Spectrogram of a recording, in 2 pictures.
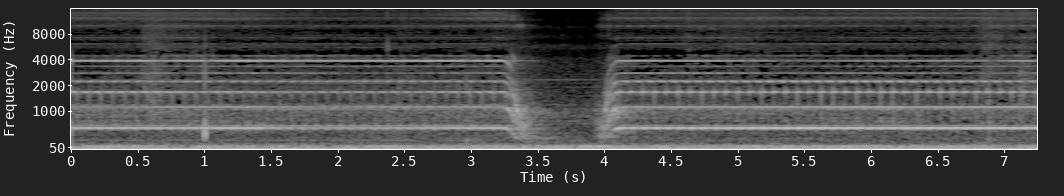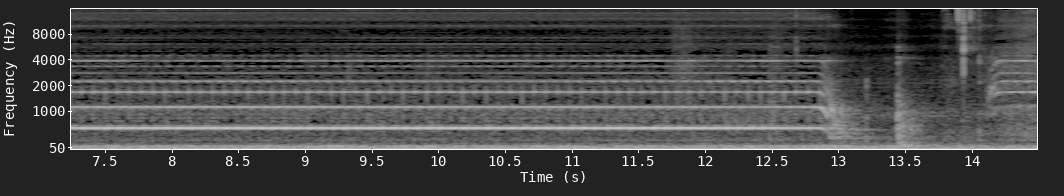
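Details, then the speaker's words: NEMA 24 5 A stepper on a Stepperonline CL57Y closed-loop driver with Centroid Acorn, set aside to sound as if bolted to a machine: clean steady whine near 600 Hz with a short pause; normal running. "I'll just set it over here just so that's kind of what it would probably sound like if it was bolted to a machine"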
